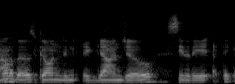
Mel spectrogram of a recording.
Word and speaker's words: Eiganjo: One of those going to Eiganjo, seat of the. I think I said it right. Is it Eiganjo? Yeah, Eiganjo.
